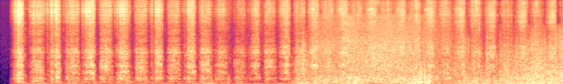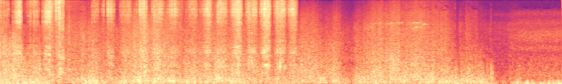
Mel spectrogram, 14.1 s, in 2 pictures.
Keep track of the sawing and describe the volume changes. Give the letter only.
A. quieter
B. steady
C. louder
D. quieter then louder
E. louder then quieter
B.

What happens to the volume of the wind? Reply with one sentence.
The loudness of the wind stays about the same.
